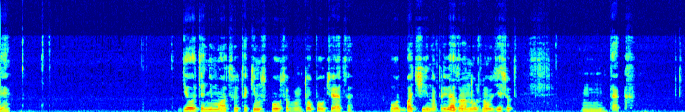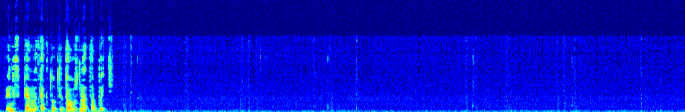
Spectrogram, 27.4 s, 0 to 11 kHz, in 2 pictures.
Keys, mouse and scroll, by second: 0.7 click, 2.7 click, 3.4 middle click, 4.9 r, 9.0 middle click, 11.1 middle click, 15.4 r, 16.5 middle click, 17.6 r, 18.7 middle click, 20.1 scroll up 1, 20.2 middle click, 21.0 r, 23.1 middle click, 24.0 r, 25.2 middle click, 26.7 r.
